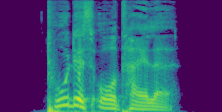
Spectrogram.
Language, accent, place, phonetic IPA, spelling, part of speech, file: German, Germany, Berlin, [ˈtoːdəsˌʔʊʁtaɪ̯lə], Todesurteile, noun, De-Todesurteile.ogg
- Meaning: nominative/accusative/genitive plural of Todesurteil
